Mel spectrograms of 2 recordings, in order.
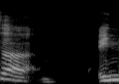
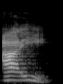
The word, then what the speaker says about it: Ai: but there's there is a in the Old Testament a story about a city called I basically Ai, right? But the pronunciation of that word in Hebrew is IIE, not AI.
